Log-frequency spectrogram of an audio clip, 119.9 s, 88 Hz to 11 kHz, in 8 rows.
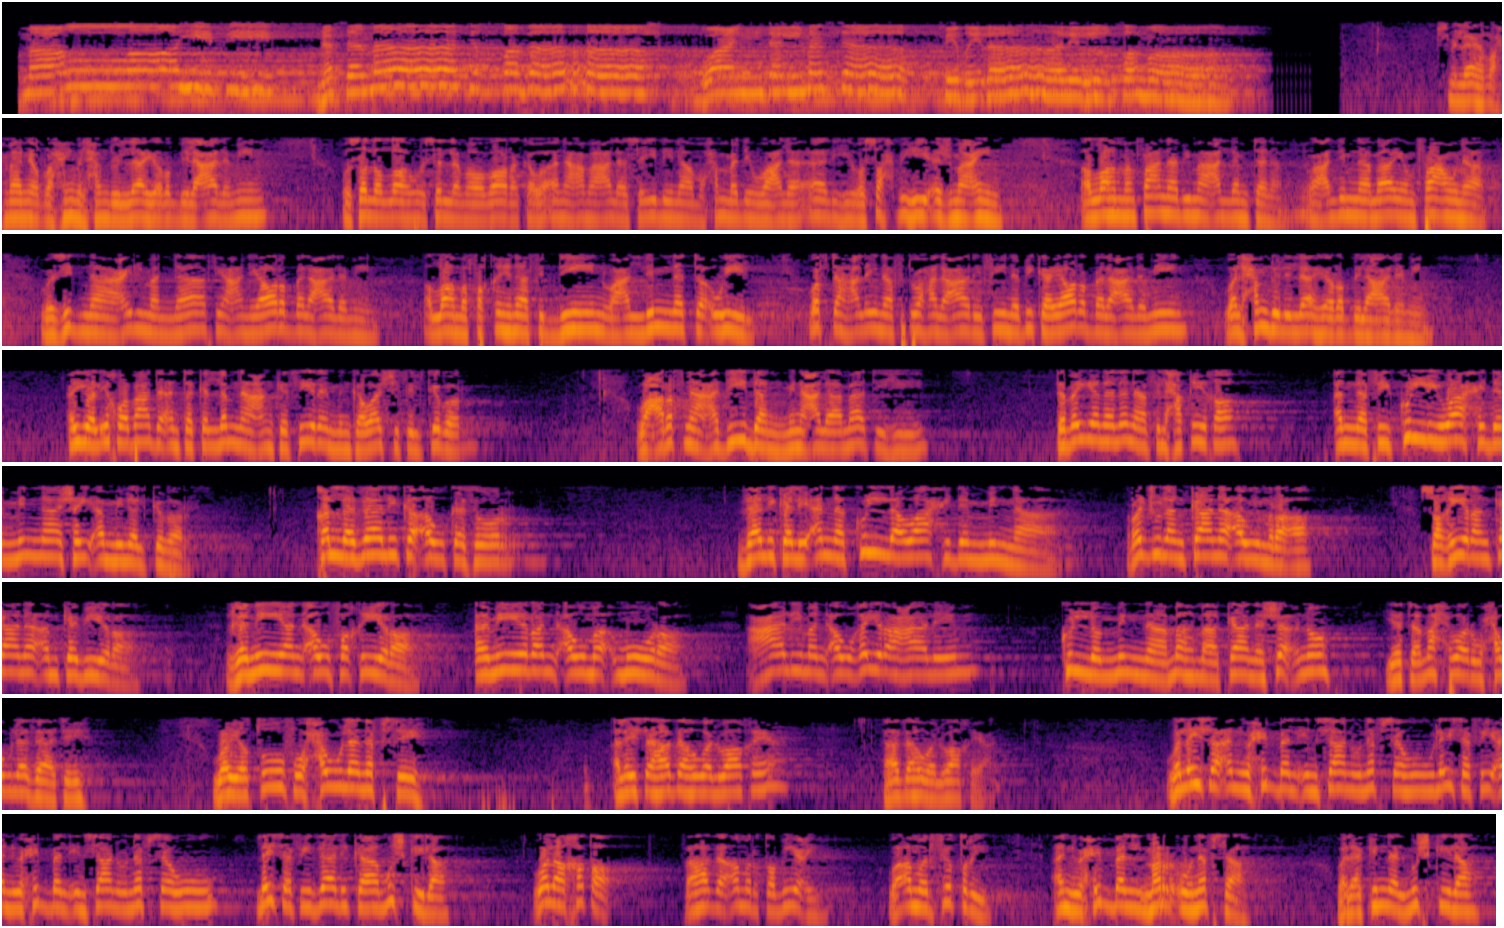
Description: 31 - درس جلسة الصفا: كيف نعالج الكبر وكيف نتخلص منه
